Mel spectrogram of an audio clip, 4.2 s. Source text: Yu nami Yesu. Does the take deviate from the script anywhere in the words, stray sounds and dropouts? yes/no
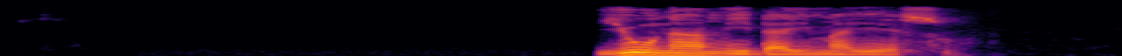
yes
